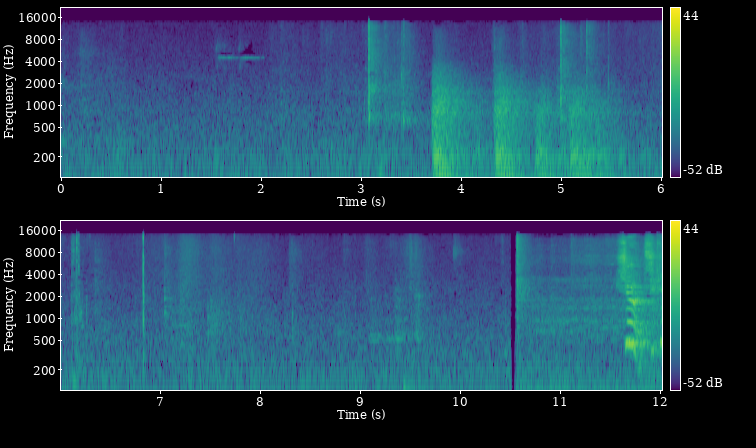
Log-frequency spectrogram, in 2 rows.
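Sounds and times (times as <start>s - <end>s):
thuds and rustling: 3.7s - 5.7s.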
